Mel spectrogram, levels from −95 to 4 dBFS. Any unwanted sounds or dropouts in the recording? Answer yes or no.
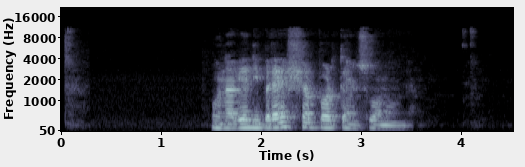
no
